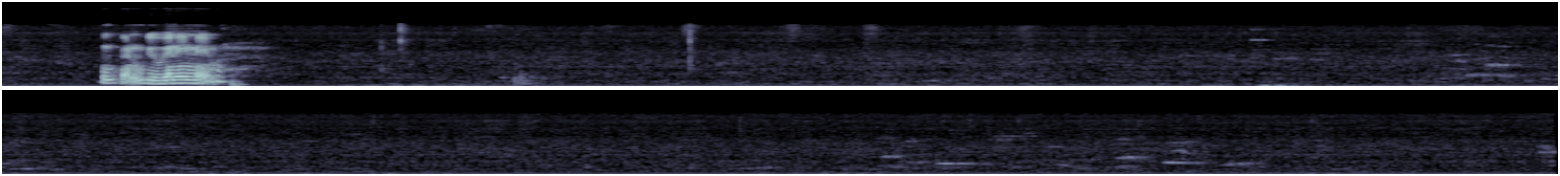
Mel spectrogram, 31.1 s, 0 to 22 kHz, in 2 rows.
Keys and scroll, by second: 3.6-6.6 typing.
